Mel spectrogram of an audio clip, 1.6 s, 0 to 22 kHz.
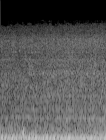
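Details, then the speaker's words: Truck with newly installed crate V8, manual choke, already driven that morning so partly warm: smooth, even idle with a steady low rumble, no knocks or misses; healthy engine. "It does has like a manual choke on it. You got to keep your foot on the accelerator until she warms up."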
